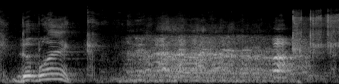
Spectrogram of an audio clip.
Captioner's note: audience laughing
